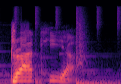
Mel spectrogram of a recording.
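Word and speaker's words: trachea: সি এইচ ই এ ট্রাকিয়া ট্রাকিয়া এখানে সি এইচ এর উচ্চারণ বাংলা ক এর মত হবে ট্রাকিয়া ট্রাকিয়া অর্থ হচ্ছে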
